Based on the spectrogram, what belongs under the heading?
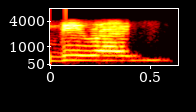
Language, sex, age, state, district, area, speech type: Marathi, female, 18-30, Maharashtra, Wardha, rural, conversation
